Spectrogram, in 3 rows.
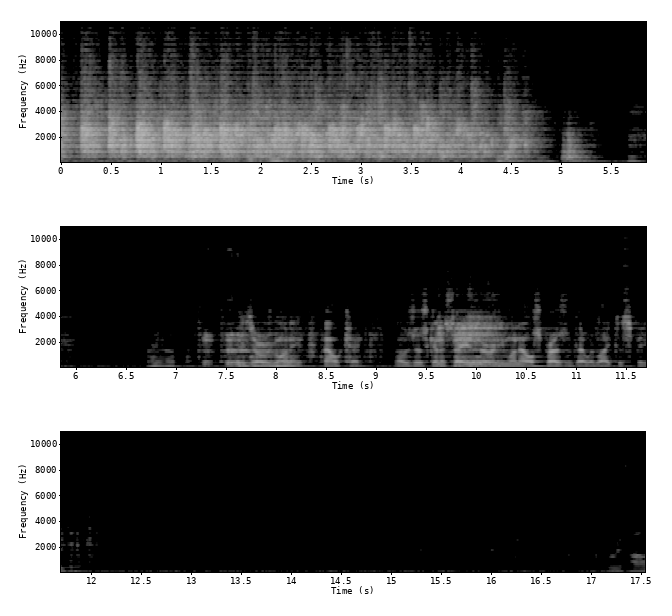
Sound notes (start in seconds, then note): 4.4 applause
